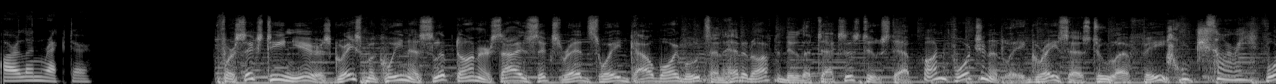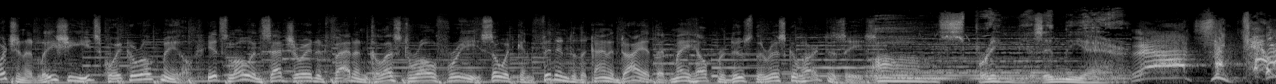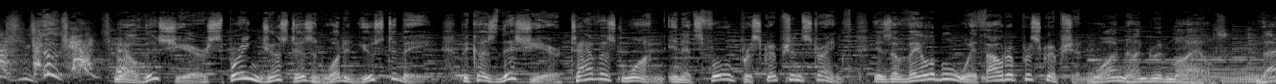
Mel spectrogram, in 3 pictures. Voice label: Commercial

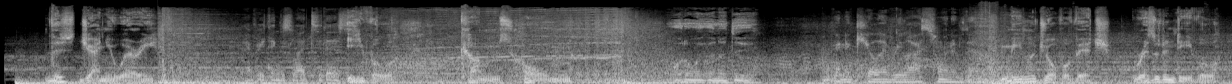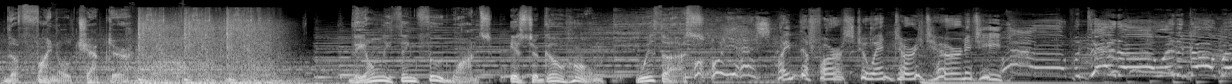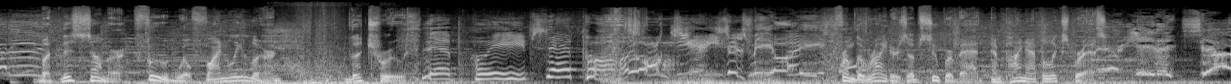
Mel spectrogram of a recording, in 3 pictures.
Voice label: Trailer Demo

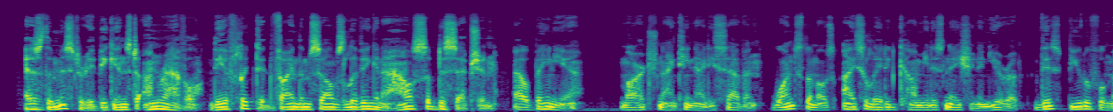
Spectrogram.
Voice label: narration

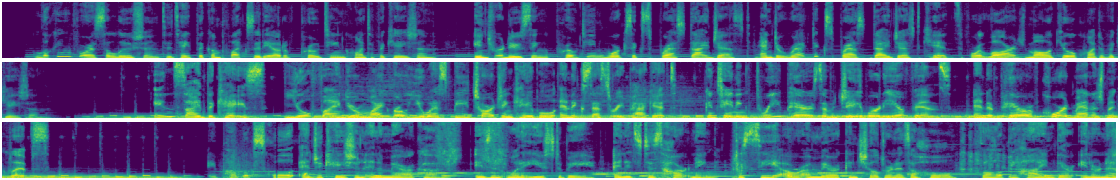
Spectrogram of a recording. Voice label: Corporate Narration

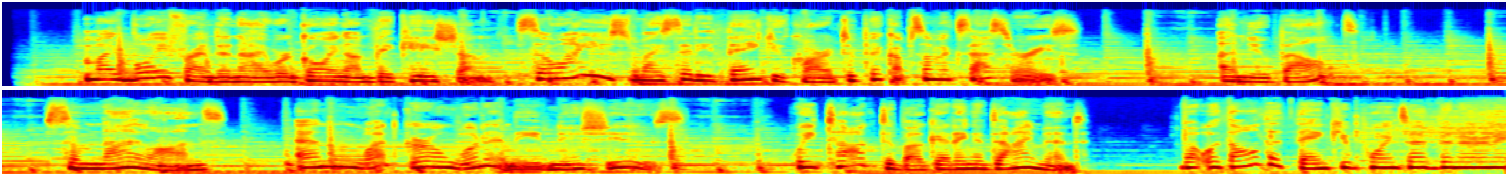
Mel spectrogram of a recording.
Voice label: Commercials; Citibank

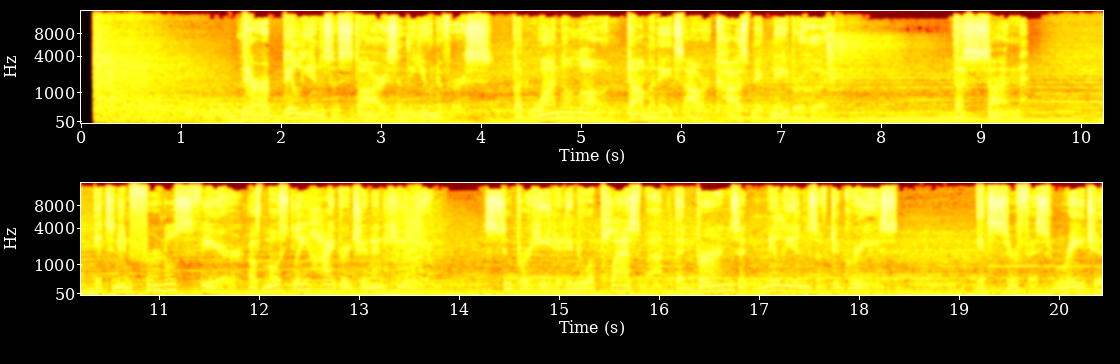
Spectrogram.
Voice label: Narration

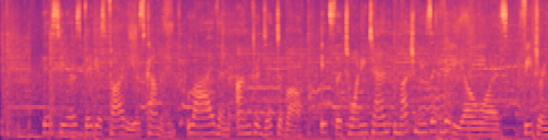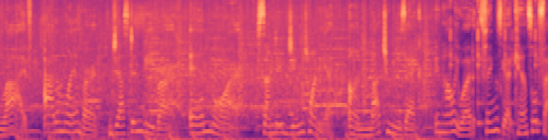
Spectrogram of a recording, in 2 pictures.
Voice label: promo

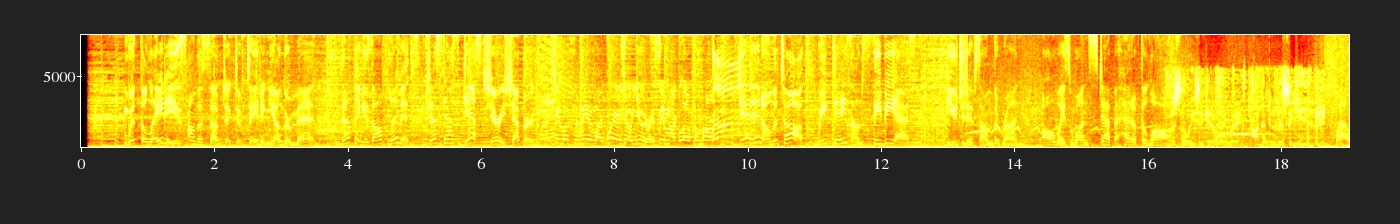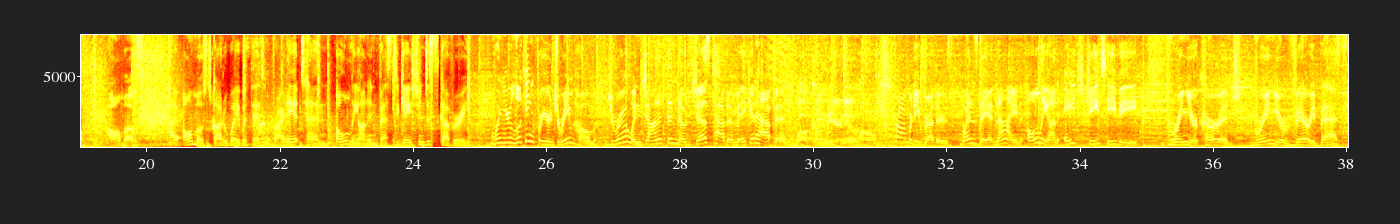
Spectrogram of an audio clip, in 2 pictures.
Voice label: Promos

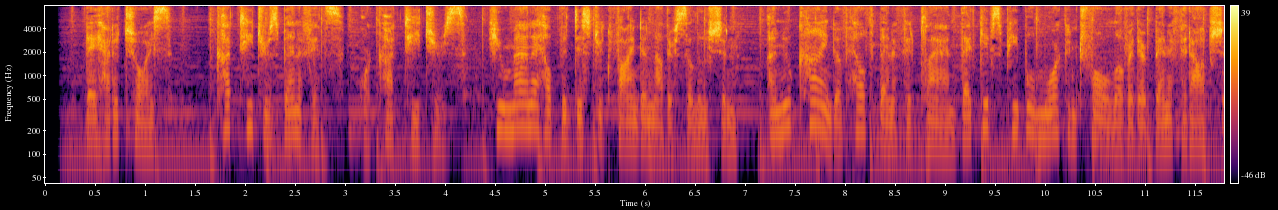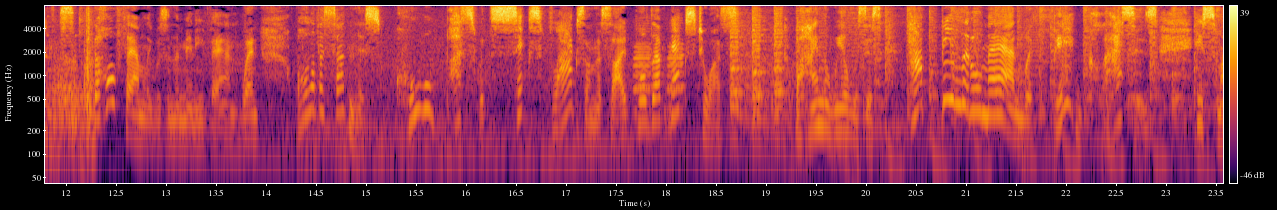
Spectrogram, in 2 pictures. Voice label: commercial

